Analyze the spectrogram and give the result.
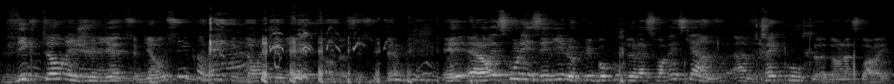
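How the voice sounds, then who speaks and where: A man's voice: sits high, big pitch swings, fairly quick, few pauses, over a noisy crowd. A man giving a comic stage talk, playfully teasing the audience. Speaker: speaker at a humorous talk. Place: cultural venue hall with a live audience. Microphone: handheld mic, filmed by smartphone from the audience. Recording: echoey hall, phone from far off, loud audience.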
